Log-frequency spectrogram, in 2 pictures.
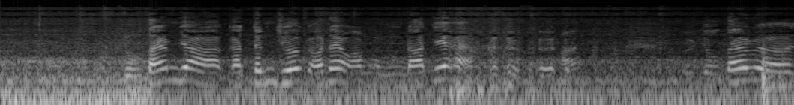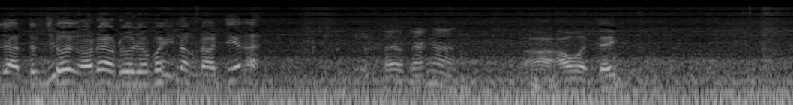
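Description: A man talks nearby in a loud, lively voice.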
